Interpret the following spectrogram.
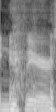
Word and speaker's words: nuclear: So my nuclear stuff is. I know not to say nuclear or however people say it wrong.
